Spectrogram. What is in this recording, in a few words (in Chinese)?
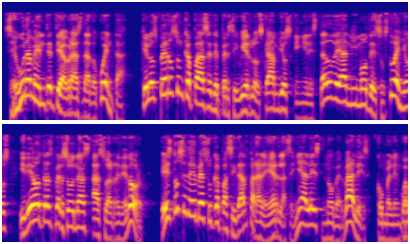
西班牙男声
